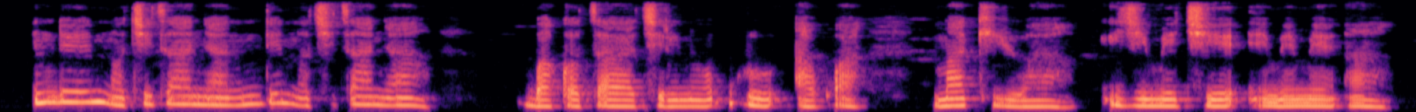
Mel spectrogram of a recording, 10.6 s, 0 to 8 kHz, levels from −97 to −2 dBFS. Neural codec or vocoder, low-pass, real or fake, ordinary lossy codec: none; 7.2 kHz; real; none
